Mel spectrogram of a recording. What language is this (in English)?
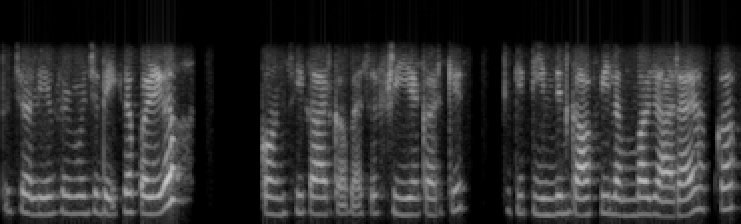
Hindi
